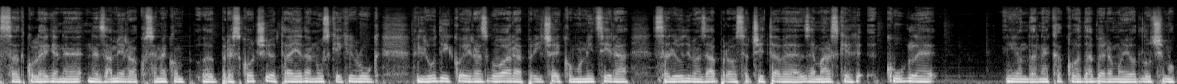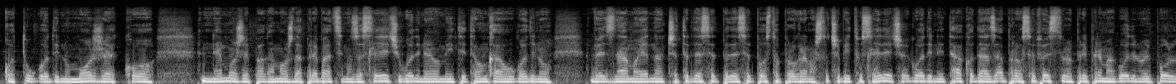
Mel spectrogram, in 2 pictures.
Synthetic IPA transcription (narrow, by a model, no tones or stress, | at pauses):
sad̪ko̞leːɡenenezamjeɾuakosene̞ko̞mpɾesko̞t͡ʃio̞t̪aːje̞d̪anuskikɡɾuːɡʎuːd̪iko̞jiɾazɡo̞ʋaːɾapɾiːt͡ʃaiko̞munit̪siːɾasaʎuːd̪imazapɾaʋo̞sat͡ʃit̪aʋe̞zemaʎske̞kuːɡle̞ | io̞nd̪ane̞kako̞ːd̪abeɾamoio̞d̪lˠuːt͡ʃimo̞ko̞t̪uːɡo̞d̪inumo̞ʒe̞kʰo̞ne̞mo̞ʒe̞paɡamo̞ʒed̪apɾe̞baːt̪simo̞zaslʲʎe̞d̪e̞ːt͡ɕuɡo̞d̪inueʋo̞mit̪it̪eoːnkaouɡo̞d̪inu | ʋe̞t͡ʃznaːmojed̪nood̪̚t͡ʃe̞t̪ər̩d̪e̞set̪̚pe̞d̪e̞se̞po̞st̪o̞pɾo̞ɡɾamaʃt̪o̞t͡ɕe̞bit̪iuslʎe̞d̪e̞t͡ɕo̞jɡo̞d̪init̪ako̞d̪azapɾaʋo̞sefe̞st̪iʋalpɾipɾe̞maɡo̞d̪inuipol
